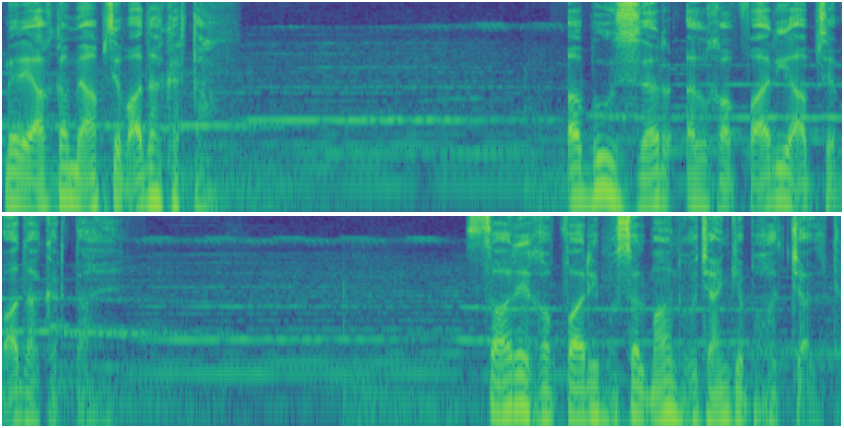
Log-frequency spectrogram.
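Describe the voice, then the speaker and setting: A fearless, devout desert preacher, proclaiming with a lively, swinging pitch. A film score plays under him. The tone is fervent and sure. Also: male voice, moderate pace, music in the background. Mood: devoted. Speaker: dubbed film character. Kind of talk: Hindi film dub acting. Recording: film score mixed behind.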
